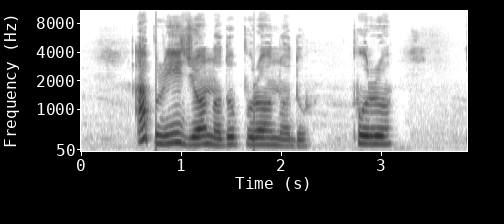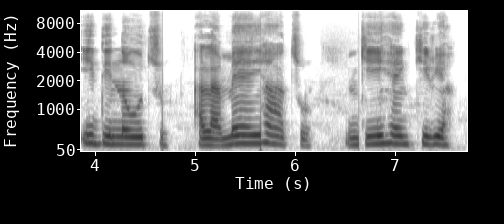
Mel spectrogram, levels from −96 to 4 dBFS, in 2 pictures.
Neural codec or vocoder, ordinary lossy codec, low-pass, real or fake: none; none; none; real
